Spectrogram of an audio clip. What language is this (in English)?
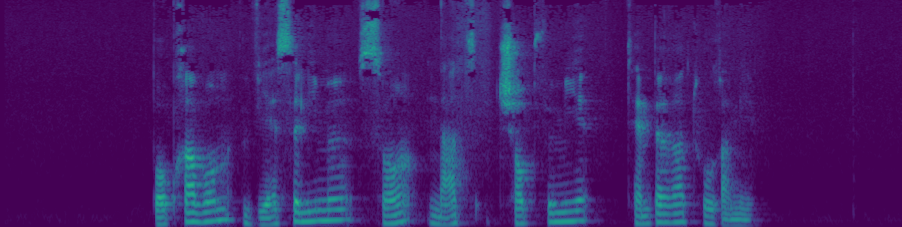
Upper Sorbian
